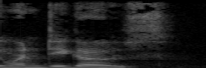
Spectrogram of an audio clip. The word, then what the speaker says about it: Wendigo: Shitty Wendigos.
